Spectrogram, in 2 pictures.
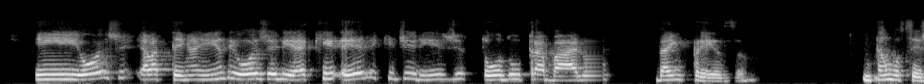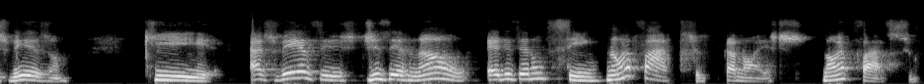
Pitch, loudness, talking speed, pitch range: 220 Hz, -11 LUFS, 125 wpm, 195-250 Hz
